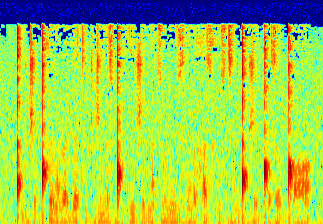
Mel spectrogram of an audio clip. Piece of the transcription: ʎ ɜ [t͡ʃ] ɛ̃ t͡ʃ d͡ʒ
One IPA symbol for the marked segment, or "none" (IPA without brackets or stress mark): t͡s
